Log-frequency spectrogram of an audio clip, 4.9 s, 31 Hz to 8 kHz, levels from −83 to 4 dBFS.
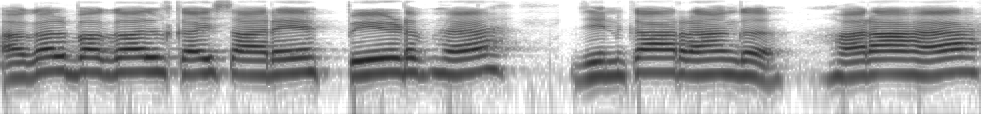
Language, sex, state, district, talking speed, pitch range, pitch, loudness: Hindi, male, Jharkhand, Garhwa, 120 wpm, 210-240 Hz, 220 Hz, -13 LUFS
